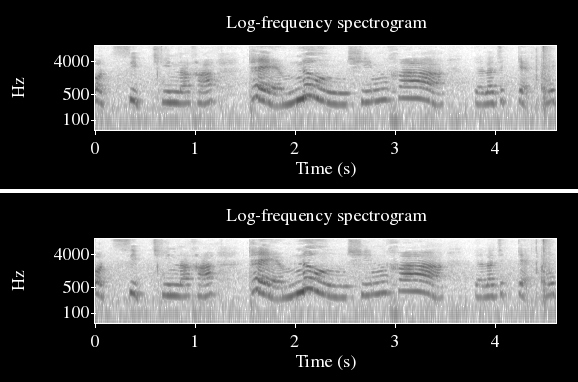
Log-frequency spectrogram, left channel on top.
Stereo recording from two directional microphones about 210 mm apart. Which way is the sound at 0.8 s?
10° left (ahead or behind).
